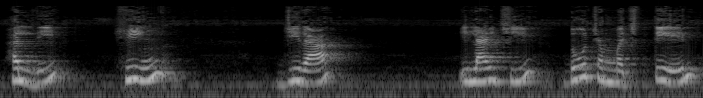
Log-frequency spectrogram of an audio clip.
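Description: A woman in her forties narrating a home cooking recipe step by step, calmly listing ingredients one at a time. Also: on the high side. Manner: calm, lists ingredients one by one. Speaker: cooking channel host. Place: home kitchen, echoey. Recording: echoey room with faint kitchen noise.

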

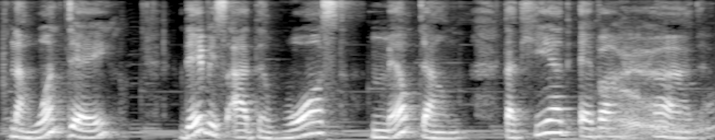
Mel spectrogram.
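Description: A woman reading a children's book aloud as a storyteller, expressively and with deliberate, dramatic pauses. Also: deep voice, a little mellow.

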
